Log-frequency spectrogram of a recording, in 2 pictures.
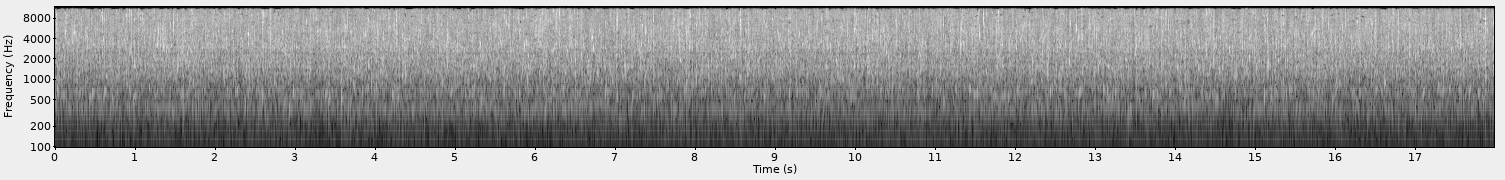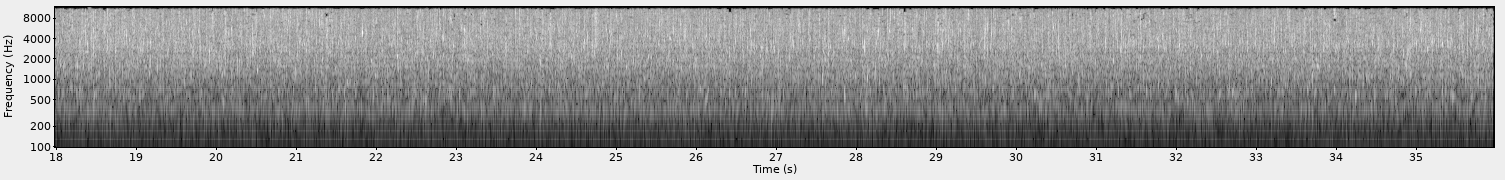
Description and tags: Sound of a creek;
you can loop it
